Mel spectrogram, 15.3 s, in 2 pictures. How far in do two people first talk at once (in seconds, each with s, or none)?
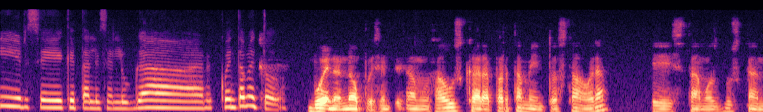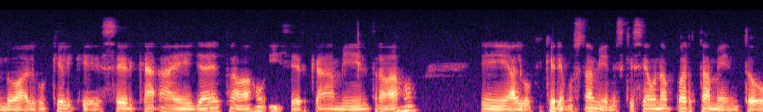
none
